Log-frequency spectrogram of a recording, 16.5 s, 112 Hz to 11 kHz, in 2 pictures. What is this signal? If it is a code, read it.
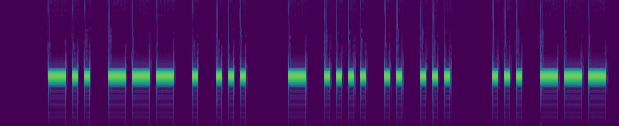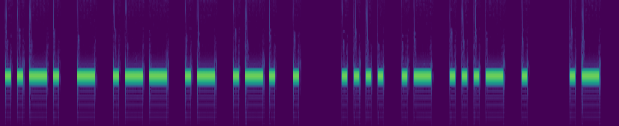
Morse code, heard as a keyed tone, about 15 wpm, 700 Hz. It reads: DOES THIS SOFTWARE HAVE A
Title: Sentences from Top 1000 Words - Review Part 3 - 15wpm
